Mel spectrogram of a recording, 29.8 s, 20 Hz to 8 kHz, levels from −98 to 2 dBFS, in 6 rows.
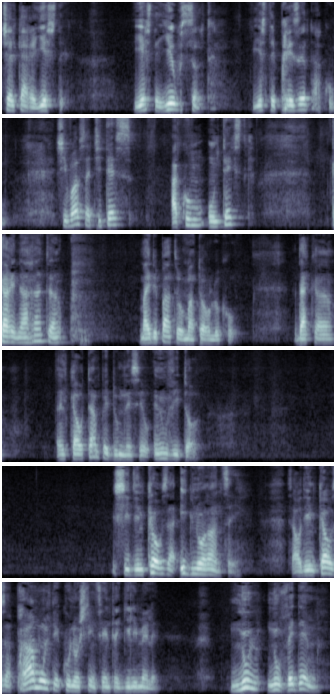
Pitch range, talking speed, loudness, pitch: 115-155 Hz, 90 wpm, -21 LUFS, 130 Hz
